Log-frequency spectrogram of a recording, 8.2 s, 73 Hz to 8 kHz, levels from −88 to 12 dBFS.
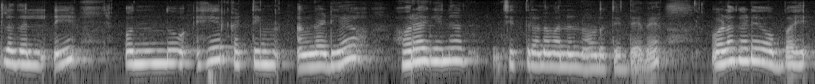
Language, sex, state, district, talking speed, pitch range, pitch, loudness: Kannada, female, Karnataka, Mysore, 90 wpm, 215-270 Hz, 230 Hz, -15 LUFS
